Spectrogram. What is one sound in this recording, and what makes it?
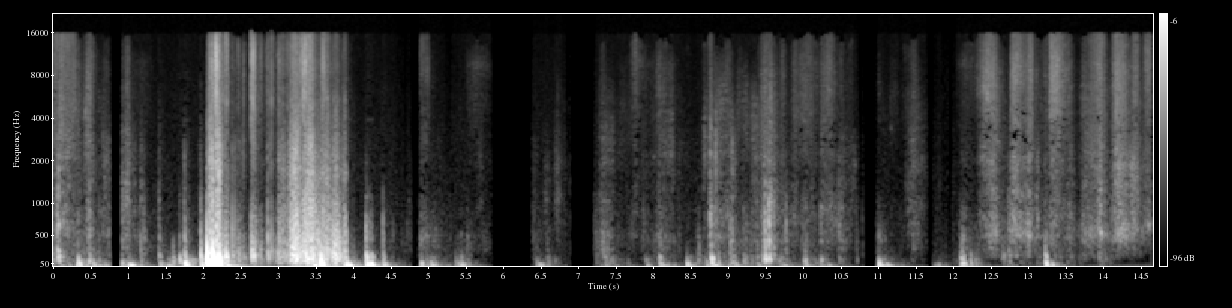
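Hands handle and tap a stiff plastic object close to a microphone, with soft knocks and rustles.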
